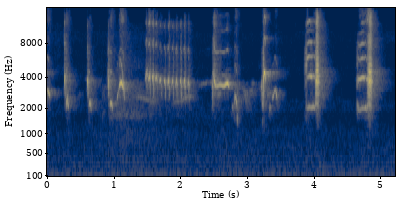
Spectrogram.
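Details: Long-tailed shrike in full song, mixing short piercing chirps and slurred whistles with a quick rattling burst of about ten repeated notes, followed by a few harsh, broad chips spaced out near the end.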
